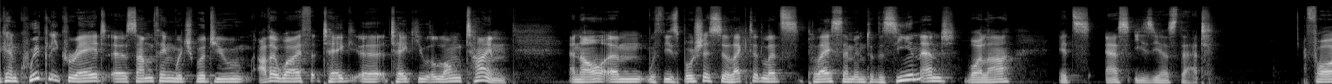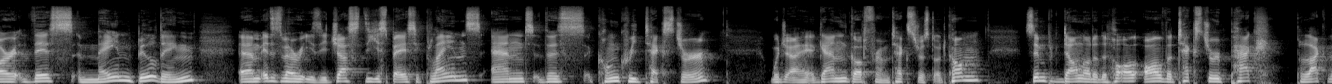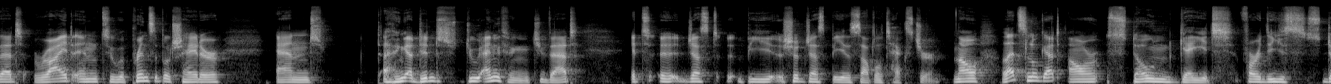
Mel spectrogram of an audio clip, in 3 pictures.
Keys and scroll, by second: 0.3 Tab, 0.5 a, 0.8 shift+d, 1.0 r, 1.1 z, 2.2 Tab, 2.3 a, 3.9 shift+d, 5.2 Tab, 7.9 0, 37.3 shift+a.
